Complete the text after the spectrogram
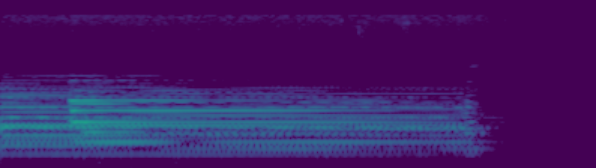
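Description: A piano plays a sustained chord that rings out in a large hall and fades.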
